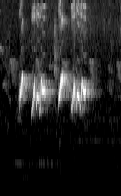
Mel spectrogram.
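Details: Caged red-whiskered bulbul giving a competition song phrase, two quick pairs of bright slurred whistles within about one second, clear and loud.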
